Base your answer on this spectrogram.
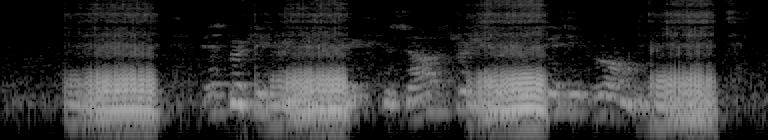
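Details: Puppy asleep, snoring in rhythmic breaths: four drawn-out, buzzy, tonal snores roughly a second apart, with quieter sniffs and small noises between them in a small indoor space.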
